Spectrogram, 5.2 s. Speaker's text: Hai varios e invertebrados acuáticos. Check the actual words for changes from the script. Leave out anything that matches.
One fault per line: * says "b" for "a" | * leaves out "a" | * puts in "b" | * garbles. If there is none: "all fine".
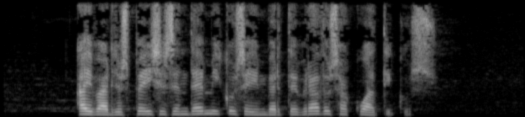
* puts in "peixes endémicos"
